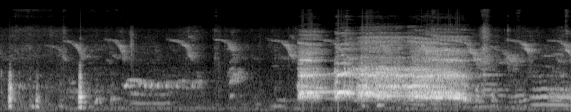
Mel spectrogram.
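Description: Shamo chickens on a farm, with clucks and short calls up front, then a rooster's loud, close crow held for more than a second, followed by more calls.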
